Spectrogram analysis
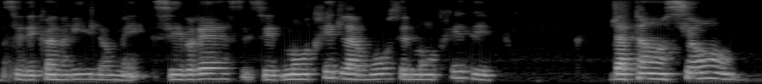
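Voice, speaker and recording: A middle-aged woman with a Québécois French accent speaks unscripted to her viewers about personal growth, blunt and earnest, swearing and imitating other voices. Her voice is mellow and on the low side, with fairly even intonation at a normal speed. The room she's in is echoey.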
